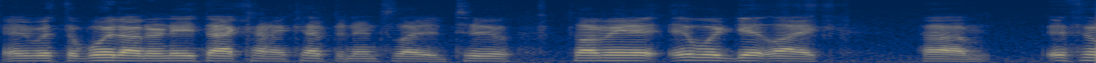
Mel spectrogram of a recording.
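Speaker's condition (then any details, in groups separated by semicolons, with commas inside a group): Cerebral palsy; spastic, affects walking and legs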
